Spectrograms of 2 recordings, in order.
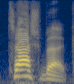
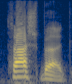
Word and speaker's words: trash bag: backpack for dirty laundry so we have here trash bag trash bag you put the stress on the first part also backpack backpack always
